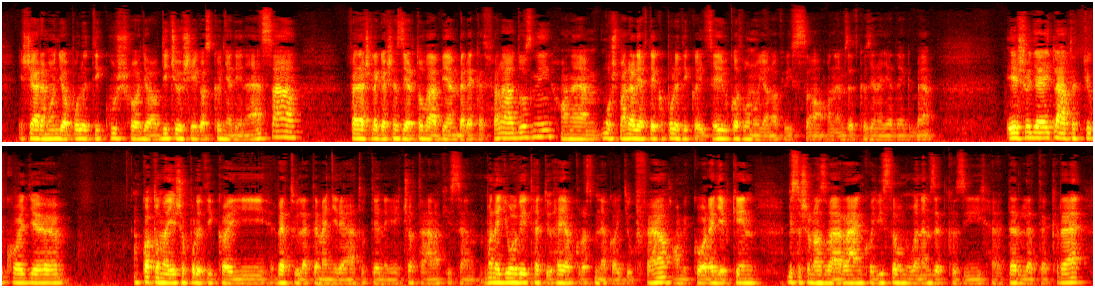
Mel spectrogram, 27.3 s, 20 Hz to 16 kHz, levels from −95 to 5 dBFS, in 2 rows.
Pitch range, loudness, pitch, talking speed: 100-120 Hz, -23 LUFS, 110 Hz, 145 wpm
